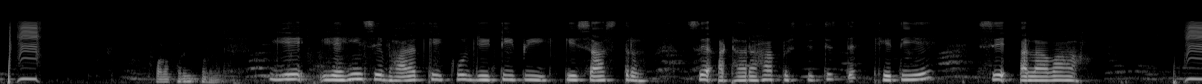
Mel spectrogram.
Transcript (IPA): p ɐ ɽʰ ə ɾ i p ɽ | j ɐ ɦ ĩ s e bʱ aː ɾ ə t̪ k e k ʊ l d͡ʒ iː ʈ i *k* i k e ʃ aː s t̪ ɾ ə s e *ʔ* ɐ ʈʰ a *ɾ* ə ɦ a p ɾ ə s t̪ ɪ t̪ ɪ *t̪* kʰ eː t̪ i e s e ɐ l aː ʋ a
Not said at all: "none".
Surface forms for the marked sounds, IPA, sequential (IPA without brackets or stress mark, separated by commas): p, ʔ, ɾ, t̪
